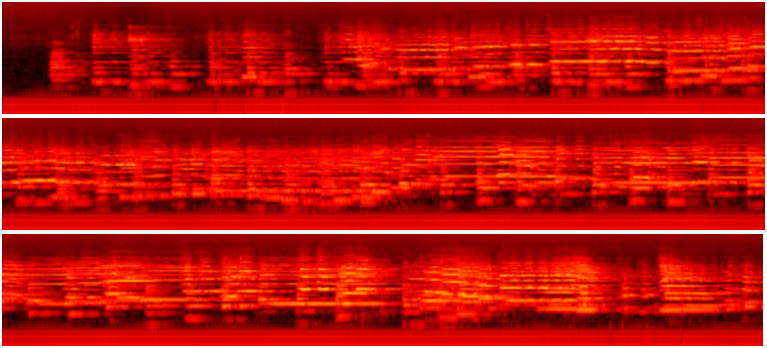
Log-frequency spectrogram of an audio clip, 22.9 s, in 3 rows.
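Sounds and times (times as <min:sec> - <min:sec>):
clarinet: 0:00.0 - 0:22.8
flute: 0:00.5 - 0:22.8.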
